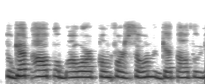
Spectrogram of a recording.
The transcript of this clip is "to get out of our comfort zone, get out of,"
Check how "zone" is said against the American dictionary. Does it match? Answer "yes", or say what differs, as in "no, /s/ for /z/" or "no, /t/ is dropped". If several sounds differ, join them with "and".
no, /s/ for /z/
